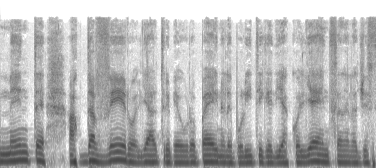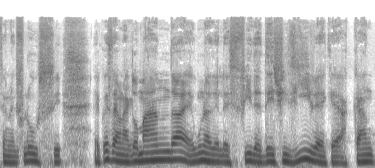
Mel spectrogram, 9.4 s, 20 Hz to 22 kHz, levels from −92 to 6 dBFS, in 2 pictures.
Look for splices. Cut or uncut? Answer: cut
